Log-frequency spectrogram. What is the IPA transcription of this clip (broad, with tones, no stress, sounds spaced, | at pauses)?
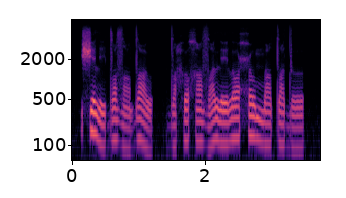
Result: ʃ e˦ l i˨ d ɔ˧ zˤ a˨ dˤ o˦˨ | dˤ ɯ˨ h o˧ χ a˧ zˤ e˨˦ l e˧ l ɔ˦ ħ o˦ m ɤ˦ tˤ i˦ d ɤ˦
